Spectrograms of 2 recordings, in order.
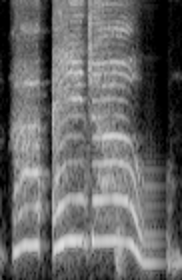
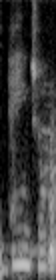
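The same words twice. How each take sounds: First: High, drawn-out holler of a name; loud, demanding call. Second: Said in the usual way. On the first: Shown as a demonstration. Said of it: "not a demanding or loud voice". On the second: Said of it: "It's just a normal tone".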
